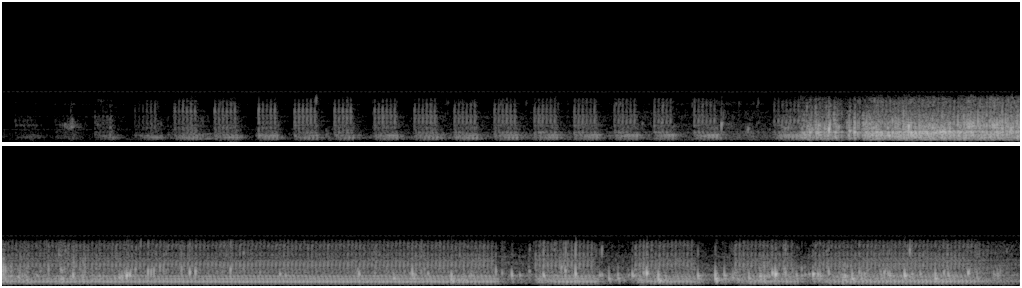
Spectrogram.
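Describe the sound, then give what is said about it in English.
An instant hot water dispenser, a heat-on-demand unit that boils one cup of water at a time, starts with a quick run of rhythmic pulsing clicks that build in loudness, then gives way to a steady hissing and gurgling rush as the water heats and pours. “It's called a quick cup. It's heat on demand.”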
